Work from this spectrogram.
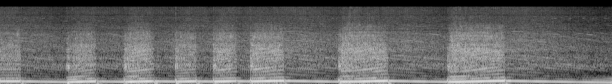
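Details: DeLorean with an upgraded V6 under full modern engine management and newly installed headers takes repeated quick throttle blips, its pitch rising cleanly and dropping back to a smooth idle; the exhaust is crisp and civilized rather than raspy, and the engine is healthy.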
